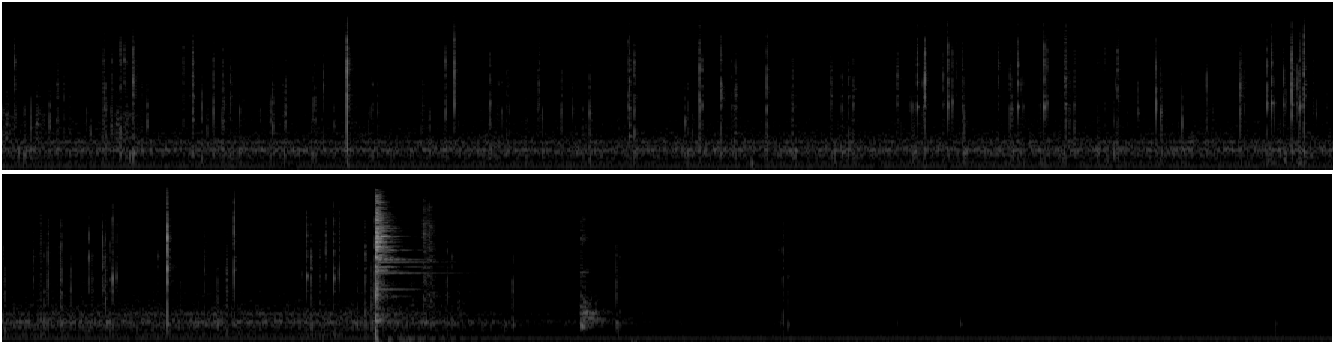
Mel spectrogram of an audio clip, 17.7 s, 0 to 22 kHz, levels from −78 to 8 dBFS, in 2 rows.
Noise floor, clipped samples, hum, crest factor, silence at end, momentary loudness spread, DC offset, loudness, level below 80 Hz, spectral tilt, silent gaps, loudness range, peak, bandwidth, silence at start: -74 dBFS; under 0.1%; 60 Hz at -75 dBFS; 40 dB; 4.75 s; 19 LU; under 0.1%; -39 LUFS; -72 dBFS; 0.5 dB/octave; none; 17 LU; -6 dBFS; 15.5 kHz; 0 s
